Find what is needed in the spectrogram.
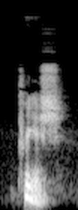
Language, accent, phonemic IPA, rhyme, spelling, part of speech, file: English, Southern England, /ˈpɹɪɡɪʃ/, -ɪɡɪʃ, priggish, adjective, LL-Q1860 (eng)-priggish.wav
- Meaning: Like a prig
